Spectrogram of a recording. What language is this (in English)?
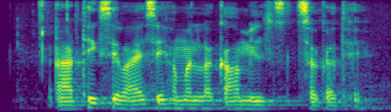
Chhattisgarhi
